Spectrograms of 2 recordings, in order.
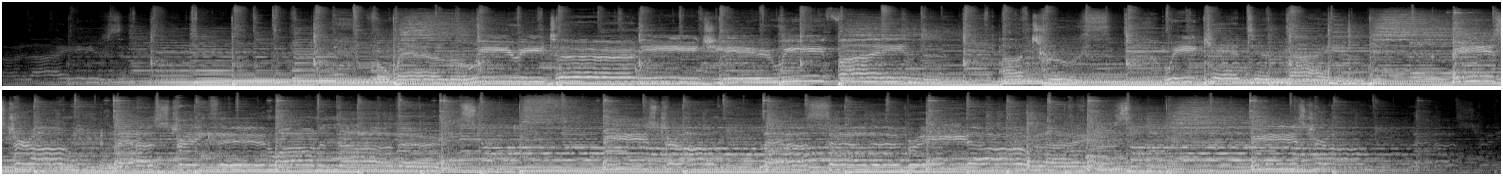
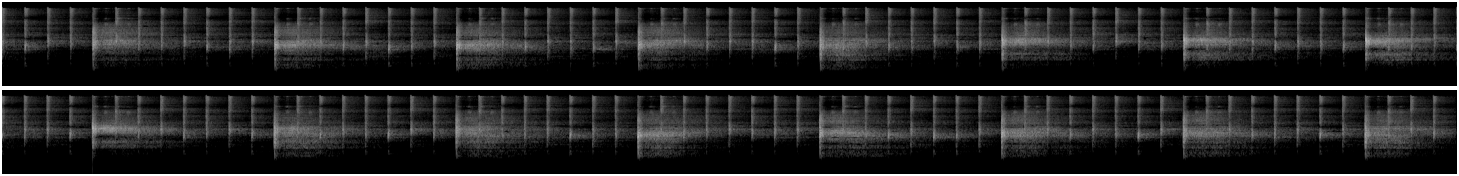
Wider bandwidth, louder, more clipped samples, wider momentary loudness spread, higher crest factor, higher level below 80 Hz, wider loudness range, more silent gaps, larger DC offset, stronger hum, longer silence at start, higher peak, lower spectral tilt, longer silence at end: first, 19.5 kHz vs 17.5 kHz; first, -14 LUFS vs -28 LUFS; neither; second, 3 LU vs 9 LU; second, 14 dB vs 28 dB; first, -24 dBFS vs under -90 dBFS; about the same, 1 LU vs 3 LU; neither; neither; neither; first, 0.35 s vs 0 s; about the same, 0 dBFS vs -2 dBFS; first, -5 dB/octave vs 10.5 dB/octave; first, 0.3 s vs 0 s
